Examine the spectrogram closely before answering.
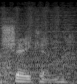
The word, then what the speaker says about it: Chakan: Well, apparently the author says it's Shay-Kahn or Shaken.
